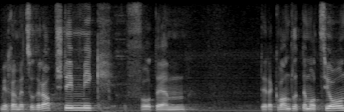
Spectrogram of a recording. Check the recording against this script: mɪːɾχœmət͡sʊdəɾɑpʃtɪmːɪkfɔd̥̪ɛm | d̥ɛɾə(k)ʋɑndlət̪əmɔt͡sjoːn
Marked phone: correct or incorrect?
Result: correct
